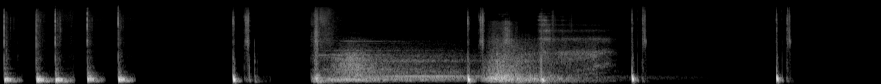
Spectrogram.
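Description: Short interface clicks tick sharply several times.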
